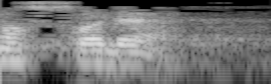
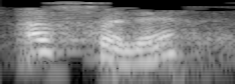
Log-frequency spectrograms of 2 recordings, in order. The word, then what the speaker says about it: الصلاة: ويقيمون الصلاة. الصلاة مكتوبة بالواو لكن تنطق بالالف، شوف الصلاة، واخد بالك.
